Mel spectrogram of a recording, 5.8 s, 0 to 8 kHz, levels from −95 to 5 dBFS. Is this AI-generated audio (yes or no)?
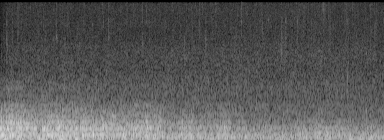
no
